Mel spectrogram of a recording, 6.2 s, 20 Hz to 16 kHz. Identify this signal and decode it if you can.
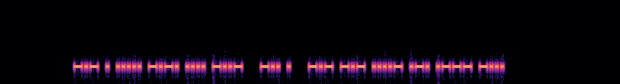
Morse code, heard as a keyed tone, about 46 wpm, 700 Hz. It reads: KE5CHX DE KK4RJB
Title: USA Callsign DE Callsign - 6 Characters - 45wpm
